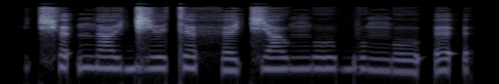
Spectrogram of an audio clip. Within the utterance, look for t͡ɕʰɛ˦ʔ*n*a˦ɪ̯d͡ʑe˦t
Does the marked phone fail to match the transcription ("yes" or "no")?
no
